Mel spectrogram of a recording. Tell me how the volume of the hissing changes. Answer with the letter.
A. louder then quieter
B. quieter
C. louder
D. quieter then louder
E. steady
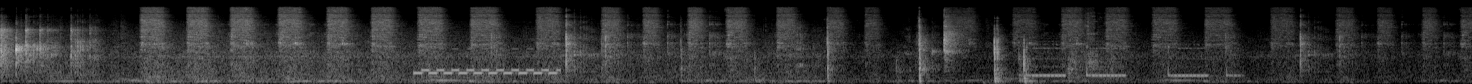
B.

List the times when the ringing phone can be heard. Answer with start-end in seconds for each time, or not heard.
4.1-5.7, 10.2-12.4.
